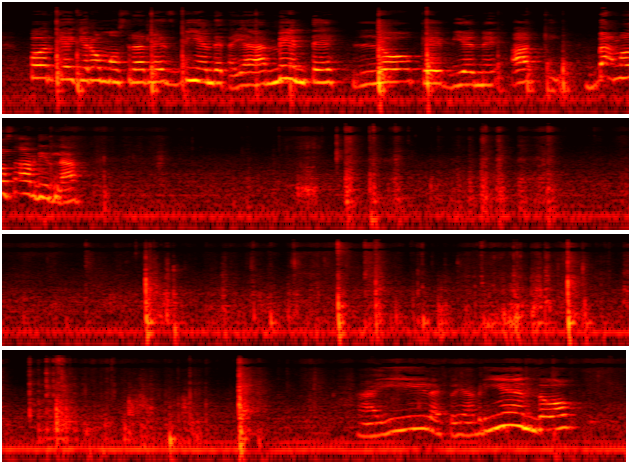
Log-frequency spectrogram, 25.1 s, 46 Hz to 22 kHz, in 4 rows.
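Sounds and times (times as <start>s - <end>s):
cardboard rustling: 6.9s - 25.0s
scissors cutting packing tape: 9.0s - 11.9s, 14.8s - 21.4s.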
